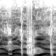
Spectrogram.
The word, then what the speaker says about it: Hamartia: Compren Amartya, recuerden, se escribe con H.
